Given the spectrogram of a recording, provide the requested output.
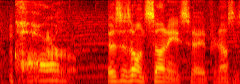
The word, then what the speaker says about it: Carl: You got to say it like Rick from The Walking Dead. Carl.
